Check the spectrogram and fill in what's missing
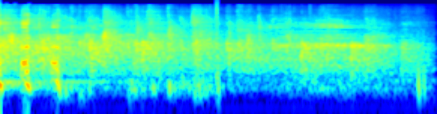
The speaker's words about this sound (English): Can you clap for her, please?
